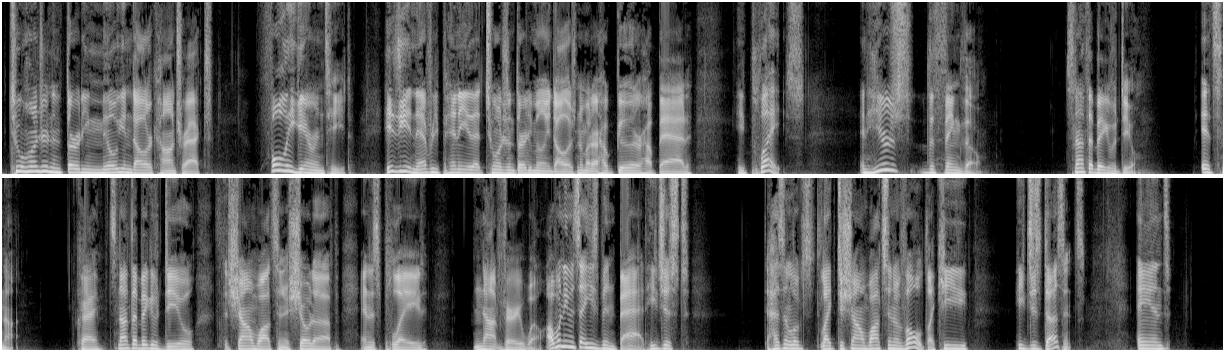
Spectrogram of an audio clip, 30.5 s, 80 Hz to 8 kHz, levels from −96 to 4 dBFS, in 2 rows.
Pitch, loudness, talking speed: 125 Hz, -15 LUFS, 170 wpm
